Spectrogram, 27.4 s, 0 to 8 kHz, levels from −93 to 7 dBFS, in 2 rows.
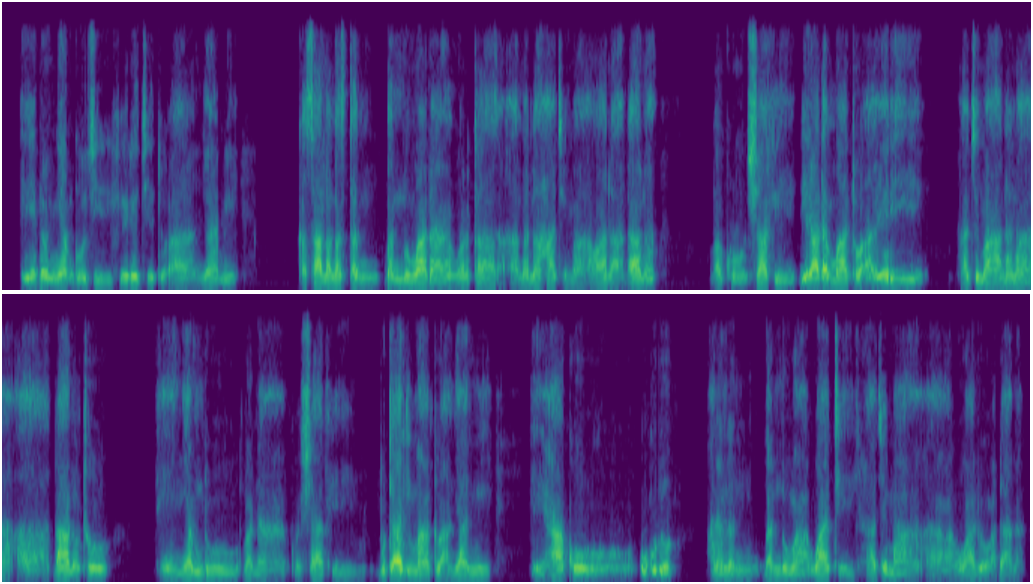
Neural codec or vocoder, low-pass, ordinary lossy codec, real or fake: codec, 24 kHz, 3 kbps, HILCodec; 7.2 kHz; none; fake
